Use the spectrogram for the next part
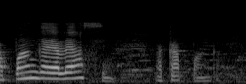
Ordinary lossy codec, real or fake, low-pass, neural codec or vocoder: AAC, 32 kbps; real; 7.2 kHz; none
